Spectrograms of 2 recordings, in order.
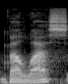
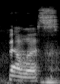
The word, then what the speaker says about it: Bellis: We have Melinda Belless and Dennis Campa. Tell us a little bit about yourselves, and correct me if I mispronounced your names. Okay, you want to go first, Melinda? Sure. It's Bellis.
